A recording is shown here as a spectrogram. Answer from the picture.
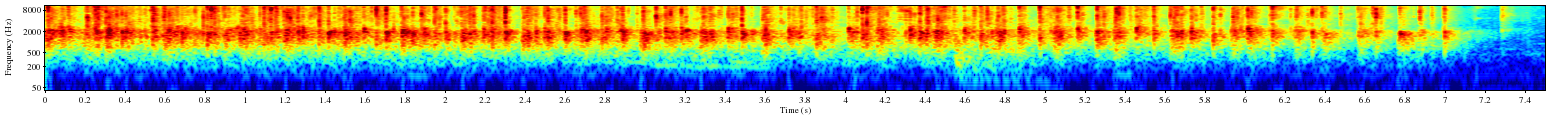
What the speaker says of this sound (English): we congratulate you on behalf of this community. Round of applause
